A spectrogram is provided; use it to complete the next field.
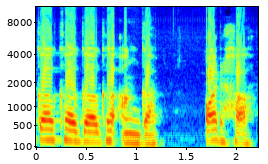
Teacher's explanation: जो सूत्र है अक वि सजिया नाम कंठ इसका मतलब होगा अ आ क वर्ग ह और विसर्ग इनका जब भी उच्चारण होता है तो यह कहां से होता है कंठ से होता है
